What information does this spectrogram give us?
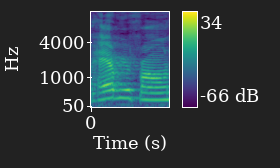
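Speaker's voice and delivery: ordinary talk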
